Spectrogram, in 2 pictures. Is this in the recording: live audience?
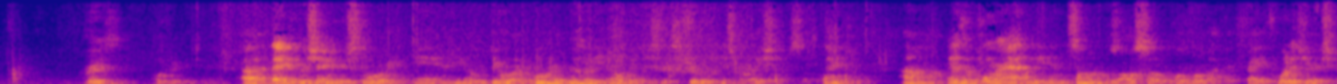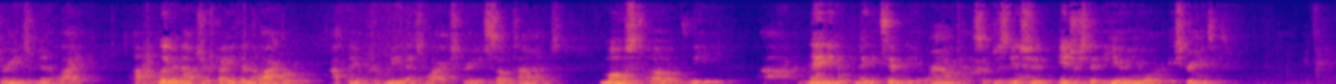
yes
